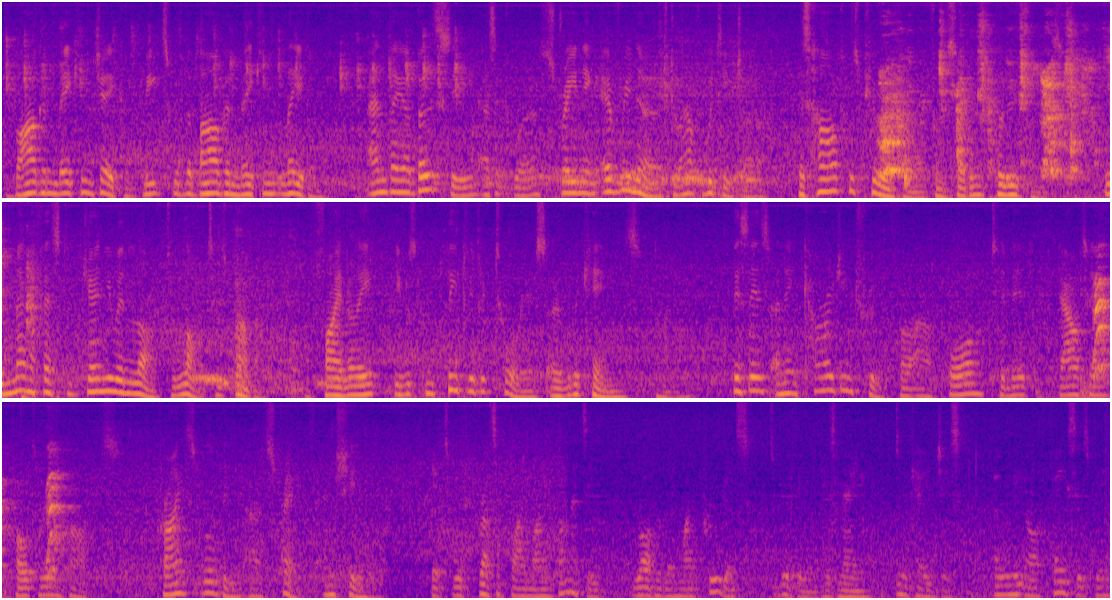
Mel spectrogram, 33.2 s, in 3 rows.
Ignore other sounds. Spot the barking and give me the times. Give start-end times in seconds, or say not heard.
8.7-11.4, 21.9-22.8.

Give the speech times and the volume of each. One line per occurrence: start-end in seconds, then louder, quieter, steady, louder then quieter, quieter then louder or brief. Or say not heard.
0.0-33.1 quieter.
